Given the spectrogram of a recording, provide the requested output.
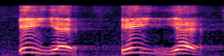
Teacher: مشددة مش مخففة، مش ياء واحدة، لا دي اتنين ياء، الحرف المشدد حرفين. · Term: الياء مشدد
